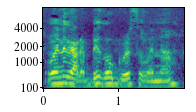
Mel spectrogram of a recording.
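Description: A woman's voice: on the low side, a little fast, darkish tone, a little hiss or hum. A young woman, hosting an eating show, chatting casually to viewers and humming with pleasure while talking with her mouth full. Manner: savoring, humming with pleasure between bites. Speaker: mukbang host.

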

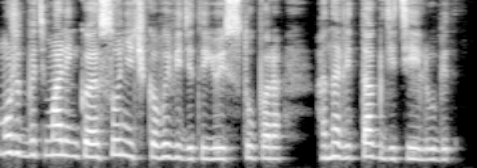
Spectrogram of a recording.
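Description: A woman's voice: medium pitch, fairly even intonation, a little fast, darkish tone, lightly acted. A woman reading an audiobook, voicing a decisive, reassuring female friend. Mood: firm. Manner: firm, reassuring.

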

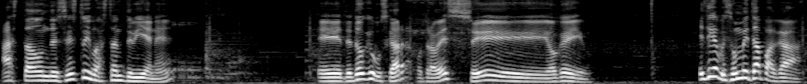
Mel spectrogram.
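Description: A young man giving frantic live commentary on a horror game, urging himself on with rapid repeated words and joking with the game's characters. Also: fairly high pitch, lively intonation, soft background music. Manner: jokey, talks to the game's characters. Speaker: gaming streamer.

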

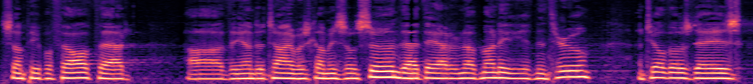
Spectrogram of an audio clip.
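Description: A priest chanting and then preaching a homily in a relaxed way with fillers, his voice ringing with a long church reverb. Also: medium pitch, moderate pace. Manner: conversational preaching with frequent fillers. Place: large church.

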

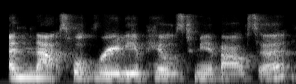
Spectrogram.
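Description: This guest is an online fitness coach from the United Kingdom, a woman in her twenties chatting excitedly on a laid-back video call and gesturing with her hands. Her medium-pitched voice stays level but comes out brisk, pushed and bright. The audio is poor, with faint music behind her in a small plain-walled room indoors.

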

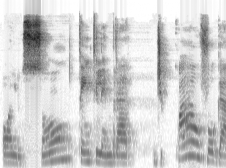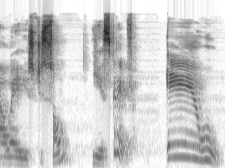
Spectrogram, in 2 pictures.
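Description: Woman teacher, adult literacy lesson, patient, slow and deliberate, lively rising and falling pitch. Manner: slow, patient, drawn-out vowel sounds.

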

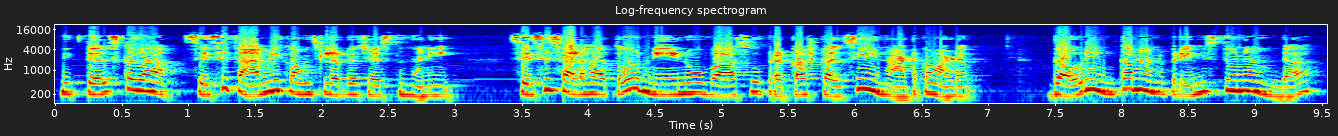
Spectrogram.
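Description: Woman reading a frank young guy in an audio story, calm, explains stuff at length. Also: medium pitch, moderate pace, lightly acted. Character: frank, teasing young man, the cousin.

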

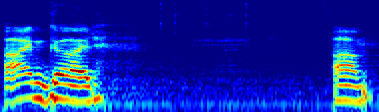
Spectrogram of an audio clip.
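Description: Young man, high voice, casual gaming chatter, easily confused, keyboard typing in the background. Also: level tone, very slow, soft background music. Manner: chatty, easily puzzled, laughing along. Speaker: gaming video host. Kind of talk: casual gameplay commentary.

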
